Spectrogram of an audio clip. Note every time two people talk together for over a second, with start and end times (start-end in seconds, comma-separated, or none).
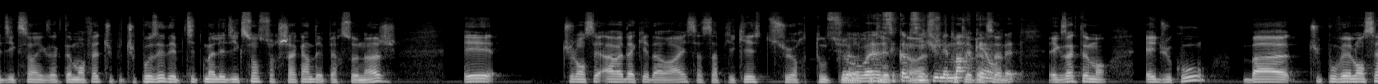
8.2-10.1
